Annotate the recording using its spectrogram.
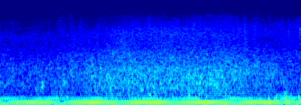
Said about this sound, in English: Burning boat.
